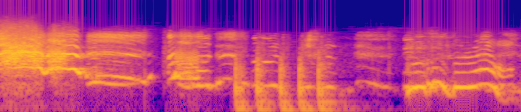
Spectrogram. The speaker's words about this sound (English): What on earth is wrong? Why were you screaming?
